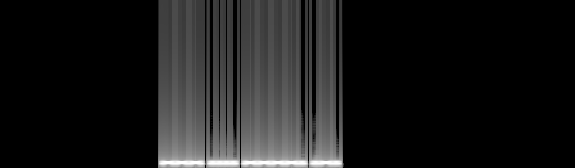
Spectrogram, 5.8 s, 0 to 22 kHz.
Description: Morse code, heard as a keyed tone, about 36 wpm, 700 Hz. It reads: OH9R
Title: DXCC-100 Call Signs - 4 Characters - Repeated 3x - 35wpm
